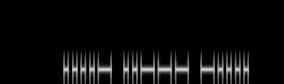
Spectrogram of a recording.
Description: Morse code, heard as a keyed tone, about 28 wpm, 700 Hz. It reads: 426
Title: Common Cut Numbers - 3-Digit 28wpm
